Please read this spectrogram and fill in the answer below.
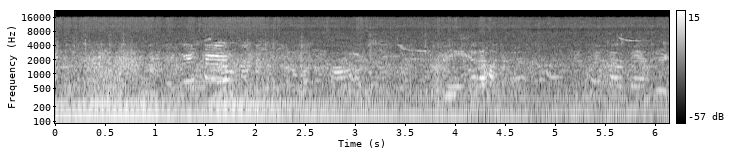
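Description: Scattered distant voices over a steady low mechanical hum that weakens about four seconds in.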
